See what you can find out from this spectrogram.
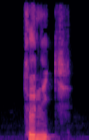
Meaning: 1. drink made up mainly of cinchona 2. tonic water
- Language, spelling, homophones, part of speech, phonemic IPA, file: French, tonic, tonics / tonique / toniques, noun, /tɔ.nik/, LL-Q150 (fra)-tonic.wav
